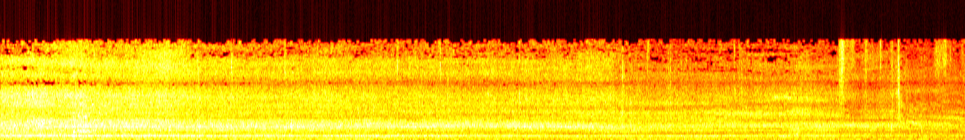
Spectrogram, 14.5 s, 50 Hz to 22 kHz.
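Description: Engine of a 2016 Chevrolet Silverado 1500 pickup idling steadily, slowly growing fainter.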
